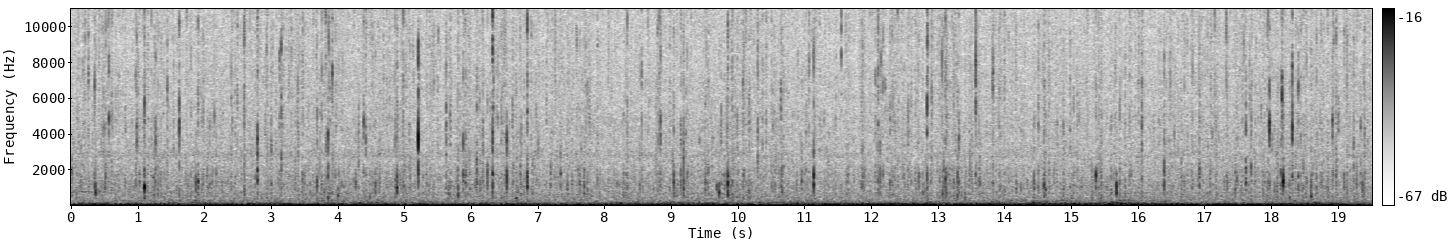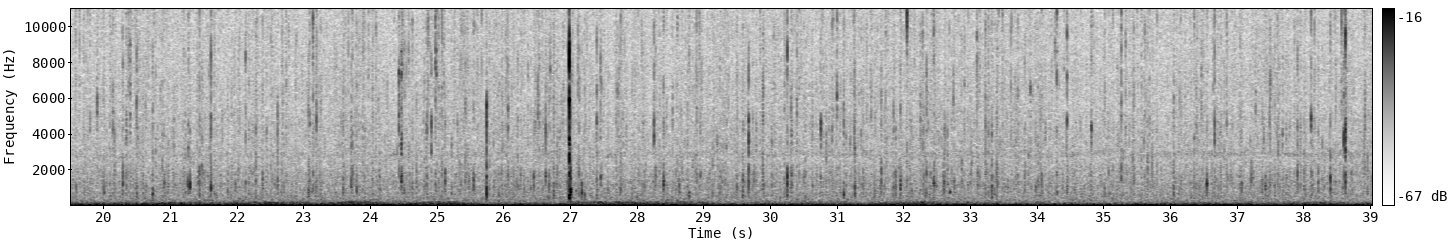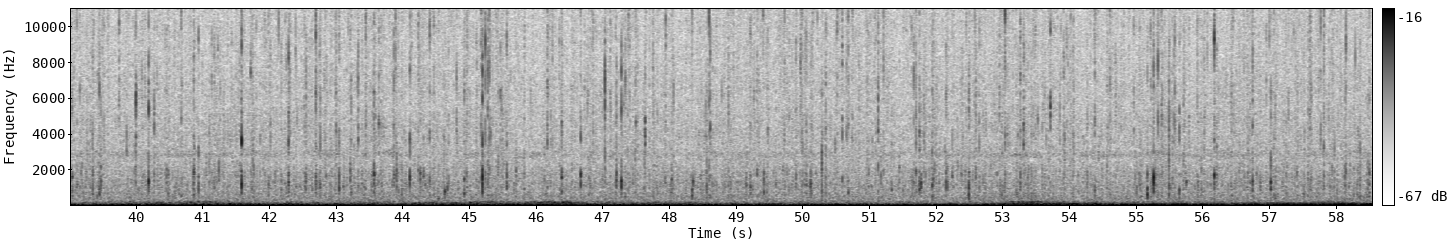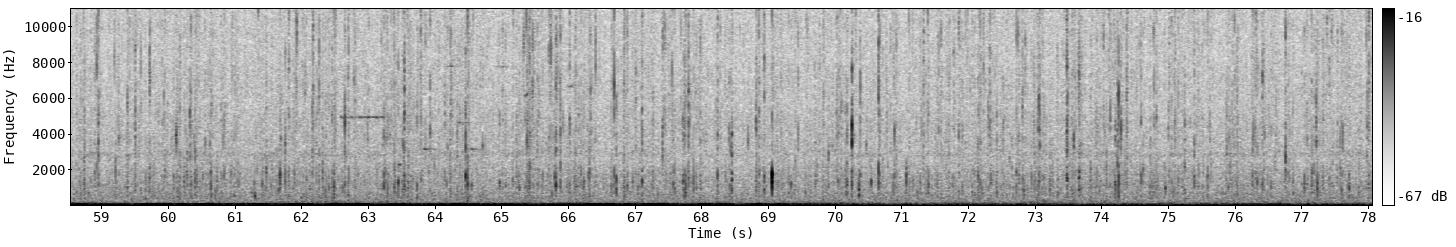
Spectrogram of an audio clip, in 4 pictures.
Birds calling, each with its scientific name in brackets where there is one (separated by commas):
Song Sparrow (Melospiza melodia)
